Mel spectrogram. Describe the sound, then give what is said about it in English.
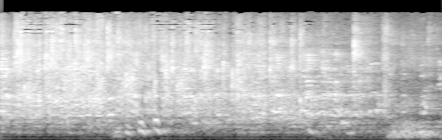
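A crowd claps steadily, a dense, loud patter of many hands running the whole time, with a few murmurs and faint laughs mixed in underneath. “No, don't clap.”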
